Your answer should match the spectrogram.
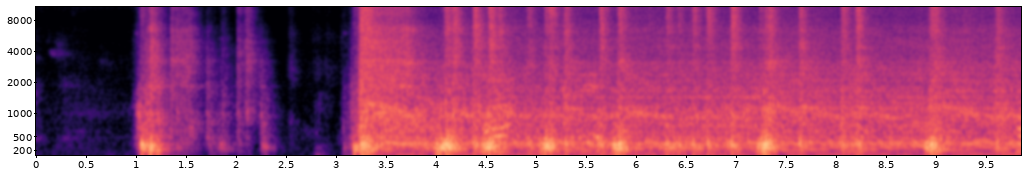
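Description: A moped fitted with a Fresco exhaust sputters briefly, falls silent, then catches and runs loud and close, its engine blipping in a series of sharp revs over a rough idle.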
